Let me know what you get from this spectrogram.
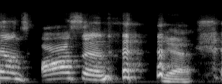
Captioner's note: laughing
